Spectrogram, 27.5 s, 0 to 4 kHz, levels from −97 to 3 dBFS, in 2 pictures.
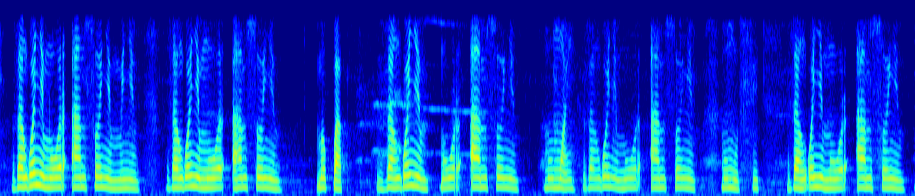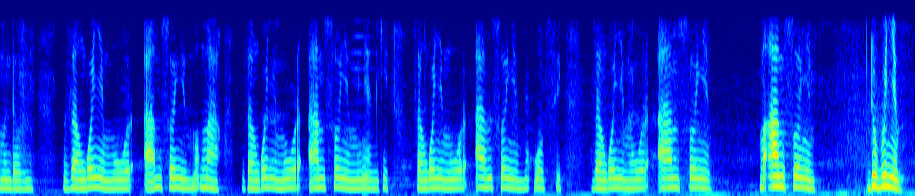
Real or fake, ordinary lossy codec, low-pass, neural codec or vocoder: real; none; 3.6 kHz; none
